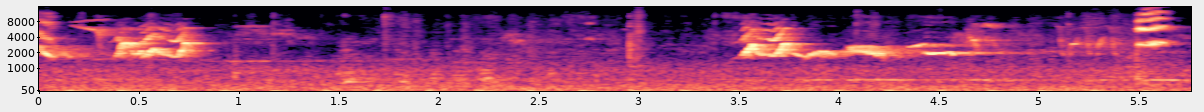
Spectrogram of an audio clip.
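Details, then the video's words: Lovebirds, small pet parrots, give bursts of shrill, squeaky chirps in three runs, with a brief twittering pause between, over a faint steady background hum. "The Chirping little Parrots"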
